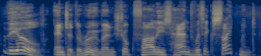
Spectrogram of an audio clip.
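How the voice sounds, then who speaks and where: A man reading a scripted first-person story as an audiobook narrator, in an animated, dramatic way. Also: on the high side, a little fast, dry recording, studio quality.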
